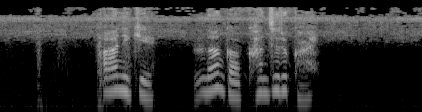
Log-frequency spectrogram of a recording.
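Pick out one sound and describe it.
A young boy asks a question in a high, curious voice.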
